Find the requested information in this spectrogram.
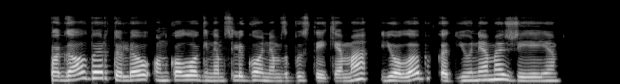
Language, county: Lithuanian, Telšiai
